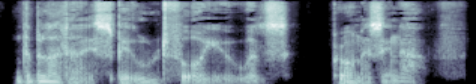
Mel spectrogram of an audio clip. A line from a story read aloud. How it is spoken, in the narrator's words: he murmurs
